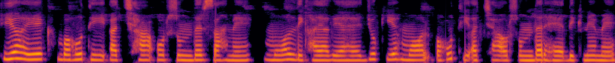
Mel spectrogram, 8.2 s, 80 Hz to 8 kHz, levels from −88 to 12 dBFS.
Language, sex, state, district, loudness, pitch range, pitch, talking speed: Hindi, female, Uttar Pradesh, Etah, -17 LUFS, 220-240 Hz, 225 Hz, 185 wpm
